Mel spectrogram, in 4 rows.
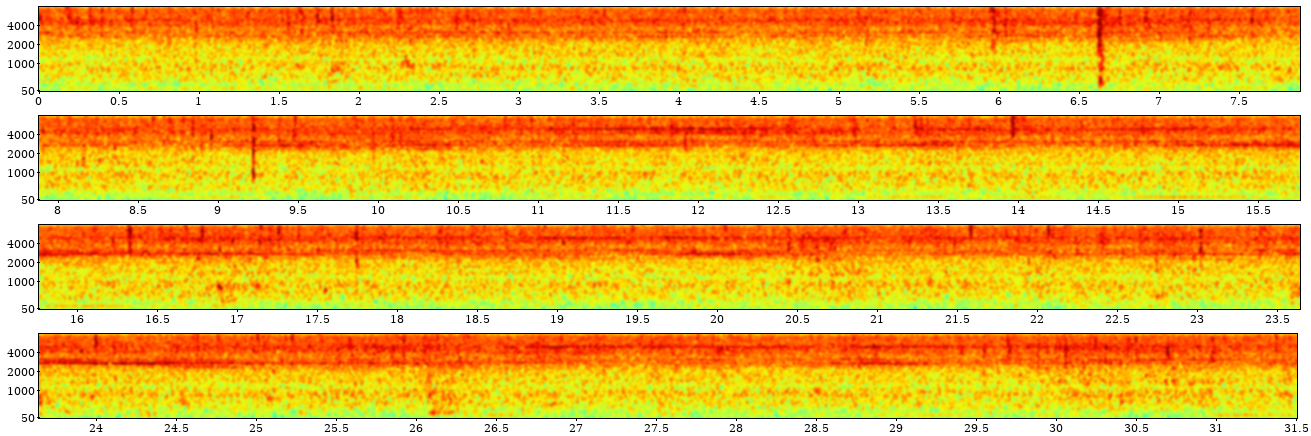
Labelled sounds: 23.6	23.9	vessel noise, 2.7 to 3.1 kHz
28.8	29.1	vessel noise, 2.6 to 2.8 kHz

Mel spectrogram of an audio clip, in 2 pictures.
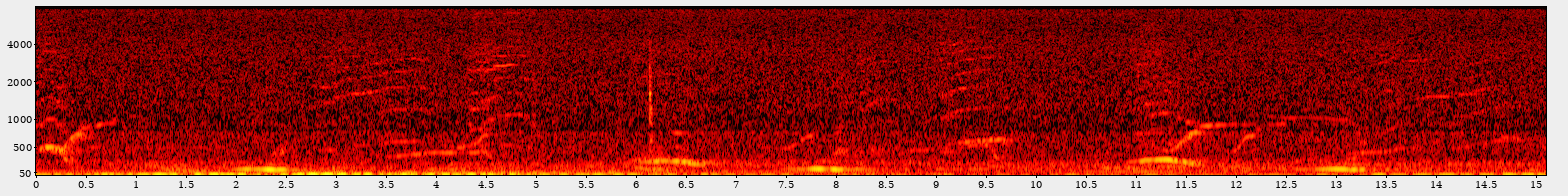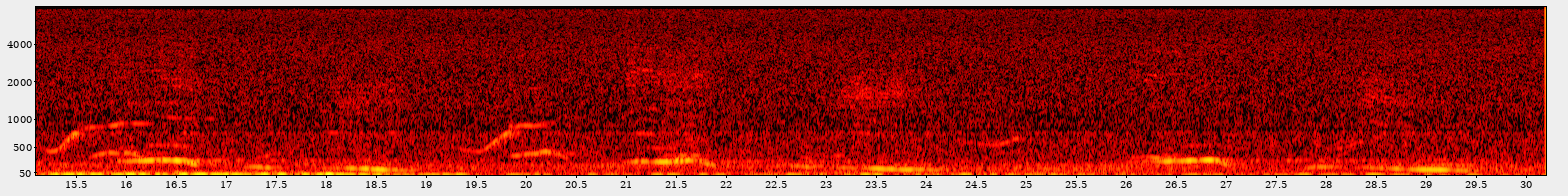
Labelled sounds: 0.0	0.3	humpback whale, 0.86 to 1.1 kHz
3.0	3.5	humpback whale, 1.4 to 1.7 kHz
4.3	5.0	humpback whale, 0.99 to 2.8 kHz
9.1	9.3	humpback whale, 0.99 to 1.2 kHz
11.5	12.0	humpback whale, 0.80 to 0.99 kHz
13.8	14.6	humpback whale, 1.4 to 1.8 kHz
15.5	15.8	humpback whale, 0.80 to 0.93 kHz
19.8	20.2	humpback whale, 0.80 to 0.96 kHz
23.2	23.5	humpback whale, 1.4 to 1.8 kHz

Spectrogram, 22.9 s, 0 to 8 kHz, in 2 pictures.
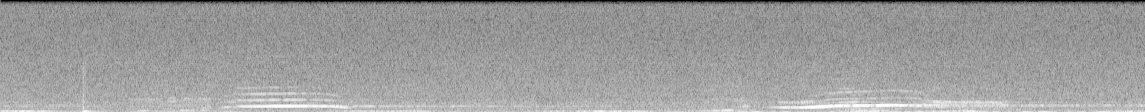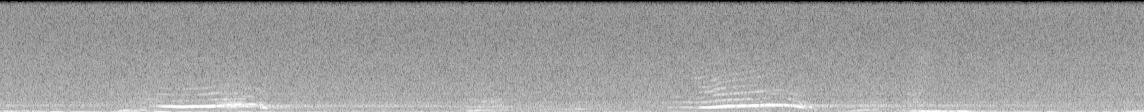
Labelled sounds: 2.3	3.0	humpback whale, 0.80 to 1.8 kHz
8.2	9.5	humpback whale, 0.80 to 1.6 kHz
13.3	13.8	humpback whale, 0.86 to 1.9 kHz
18.4	19.1	humpback whale, 0.80 to 2.3 kHz

